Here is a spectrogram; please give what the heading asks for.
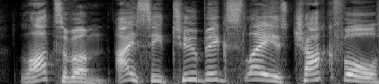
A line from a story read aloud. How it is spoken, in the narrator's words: shouted Seth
